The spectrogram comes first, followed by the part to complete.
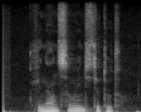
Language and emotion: Russian, neutral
